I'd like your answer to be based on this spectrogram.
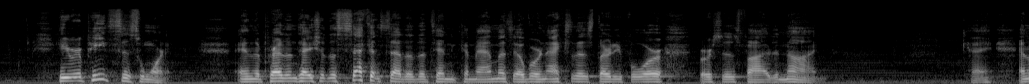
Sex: male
